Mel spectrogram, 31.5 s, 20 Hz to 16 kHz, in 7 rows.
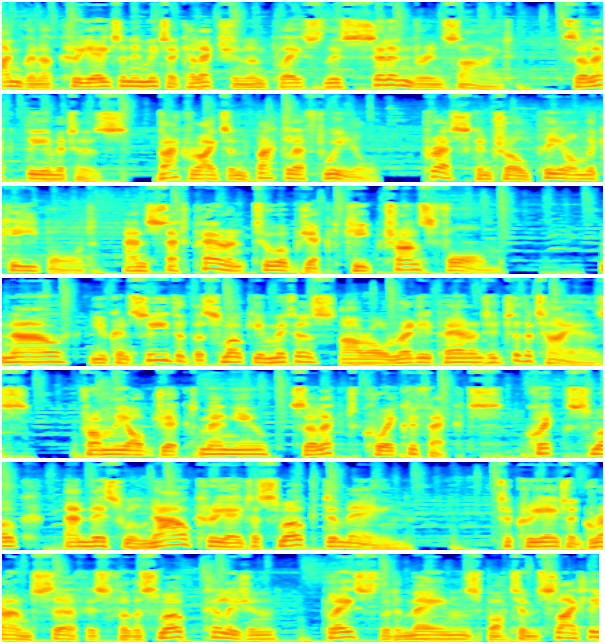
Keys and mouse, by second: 1.1 m, 3.0 t, 4.5 middle click, 5.1 ctrl+click, 5.2 shift+middle click, 5.7 ctrl+click, 7.6 ctrl+p, 12.2 middle click, 13.1-13.6 shift+middle drag, 14.5 g, 16.5 g, 16.7 click, 16.9 space, 18.3 space, 28.8 KP_3, 29.5 g, 30.7 drag, 30.9-31.5 middle drag.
